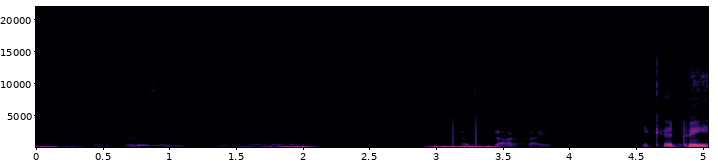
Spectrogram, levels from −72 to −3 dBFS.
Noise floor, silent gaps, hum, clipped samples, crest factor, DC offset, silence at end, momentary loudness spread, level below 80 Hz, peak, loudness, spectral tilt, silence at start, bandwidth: -76 dBFS; none; none; under 0.1%; 22 dB; under 0.1%; 0 s; 24 LU; -48 dBFS; -24 dBFS; -46 LUFS; -6 dB/octave; 0 s; 16 kHz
